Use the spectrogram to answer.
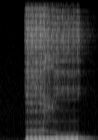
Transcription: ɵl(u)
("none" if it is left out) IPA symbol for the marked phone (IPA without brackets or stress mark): u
